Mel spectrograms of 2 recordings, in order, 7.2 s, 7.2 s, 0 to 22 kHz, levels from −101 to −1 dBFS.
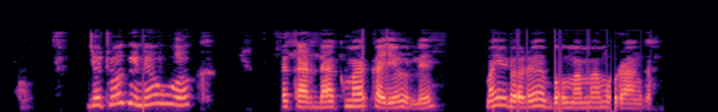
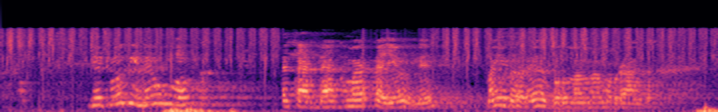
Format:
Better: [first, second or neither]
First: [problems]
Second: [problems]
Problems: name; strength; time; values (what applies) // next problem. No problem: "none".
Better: first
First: none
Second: background sound (Hands); 6 dB below the speech // room echo; dies away in 1.6 s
